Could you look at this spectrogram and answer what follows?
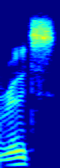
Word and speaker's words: routes: Ben hates it when I say it roots, but that's the correct way to say it. Henry Lippold taught me that, my journalism professor back in college. Roots, not routes, but that's fine. In football, they call them routes.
